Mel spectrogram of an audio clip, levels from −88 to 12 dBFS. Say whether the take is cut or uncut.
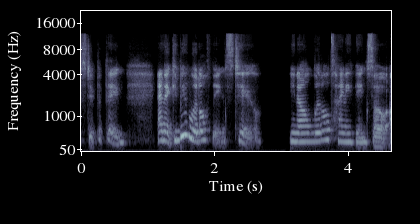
uncut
